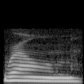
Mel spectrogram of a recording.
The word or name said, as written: Rom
